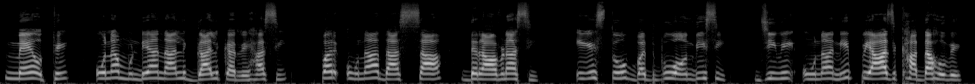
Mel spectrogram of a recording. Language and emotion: Punjabi, disgusted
